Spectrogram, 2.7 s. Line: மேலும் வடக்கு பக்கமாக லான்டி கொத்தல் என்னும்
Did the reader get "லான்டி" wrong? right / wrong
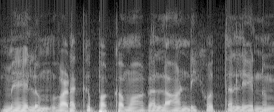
right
